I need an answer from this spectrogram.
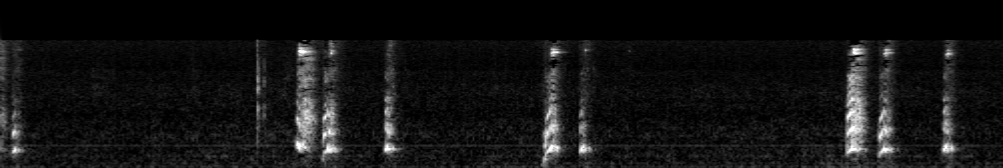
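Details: Rat Terrier dreaming, giving short muffled yips and soft barks in small clusters of two or three, separated by quiet pauses, with a faint steady hum in the background.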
